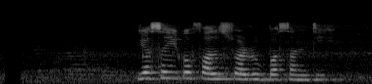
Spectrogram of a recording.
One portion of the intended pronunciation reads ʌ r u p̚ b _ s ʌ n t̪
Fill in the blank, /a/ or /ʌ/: ʌ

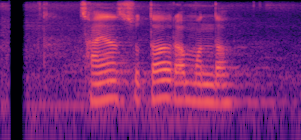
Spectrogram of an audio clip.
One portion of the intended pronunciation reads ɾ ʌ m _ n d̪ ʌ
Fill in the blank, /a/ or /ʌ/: ʌ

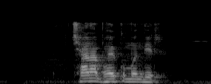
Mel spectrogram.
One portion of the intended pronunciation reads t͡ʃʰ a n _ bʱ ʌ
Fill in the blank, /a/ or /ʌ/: a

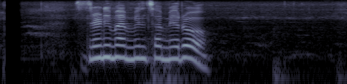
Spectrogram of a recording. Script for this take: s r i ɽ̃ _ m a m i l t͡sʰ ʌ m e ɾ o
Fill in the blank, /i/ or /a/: i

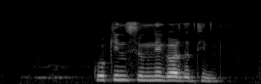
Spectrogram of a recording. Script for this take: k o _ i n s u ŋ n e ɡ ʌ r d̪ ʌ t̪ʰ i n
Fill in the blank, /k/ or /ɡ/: k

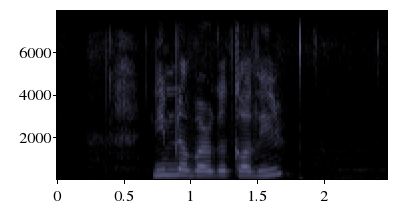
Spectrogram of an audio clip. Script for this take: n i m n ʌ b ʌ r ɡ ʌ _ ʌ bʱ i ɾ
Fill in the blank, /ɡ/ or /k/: k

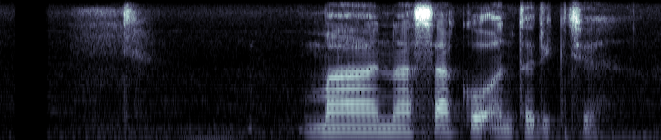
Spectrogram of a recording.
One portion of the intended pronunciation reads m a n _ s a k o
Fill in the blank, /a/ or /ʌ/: a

